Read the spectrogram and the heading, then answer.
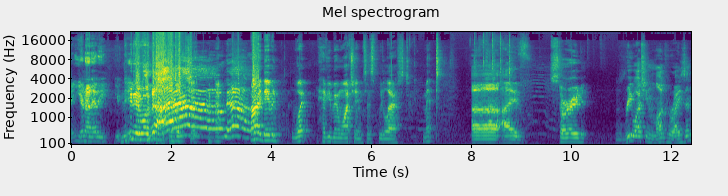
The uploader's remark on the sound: A night of so many technical issues it's no surprise it effected the podcast itself.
